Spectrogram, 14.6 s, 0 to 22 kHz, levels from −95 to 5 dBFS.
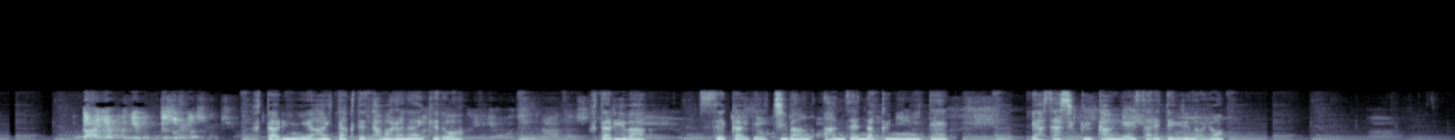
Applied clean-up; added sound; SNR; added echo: none; Guitar; 17 dB; none.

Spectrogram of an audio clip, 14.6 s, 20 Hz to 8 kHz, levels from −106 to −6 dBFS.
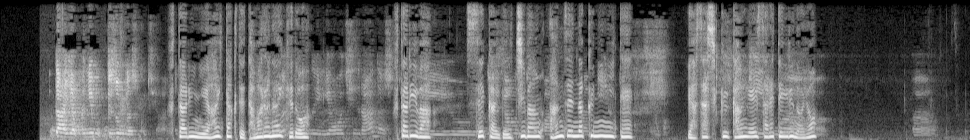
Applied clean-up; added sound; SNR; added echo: none; none; none; none.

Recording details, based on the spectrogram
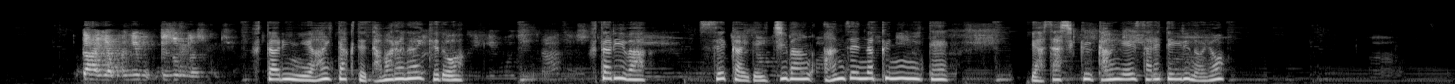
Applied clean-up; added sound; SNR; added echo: neural separator model SepFormer DNS4.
